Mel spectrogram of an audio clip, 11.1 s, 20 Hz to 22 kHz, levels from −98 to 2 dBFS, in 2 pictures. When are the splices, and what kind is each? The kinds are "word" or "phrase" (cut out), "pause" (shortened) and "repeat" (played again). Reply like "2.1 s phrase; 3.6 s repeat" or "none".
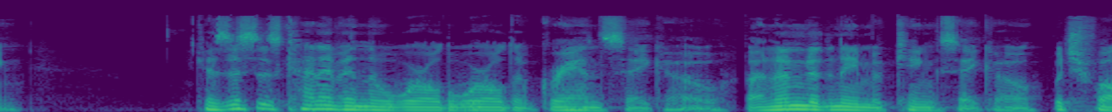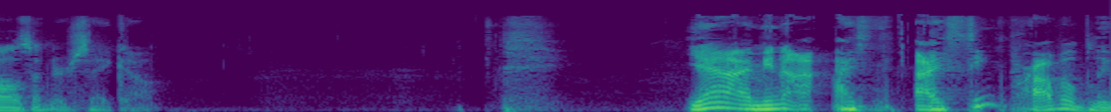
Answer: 2.2 s repeat; 3.7 s pause; 5.2 s pause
